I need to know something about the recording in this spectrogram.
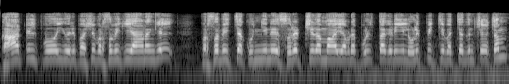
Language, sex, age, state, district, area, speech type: Malayalam, male, 45-60, Kerala, Kollam, rural, spontaneous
